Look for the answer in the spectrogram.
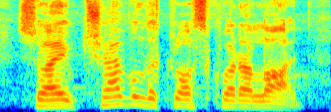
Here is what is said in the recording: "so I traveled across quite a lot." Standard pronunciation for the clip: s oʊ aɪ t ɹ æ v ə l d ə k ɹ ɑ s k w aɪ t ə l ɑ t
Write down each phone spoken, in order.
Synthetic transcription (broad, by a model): s oʊ aɪ t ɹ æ v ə l d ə k l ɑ s k w aɪ t ə l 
